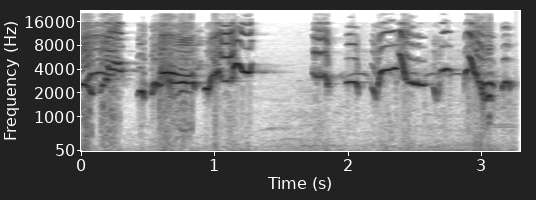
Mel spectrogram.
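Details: Oriental magpie-robin song used for training birds: loud, rich run of varied whistles, trills and sliding notes in rapid bursts, a brief pause, then more fast, jumbled, warbling phrases.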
